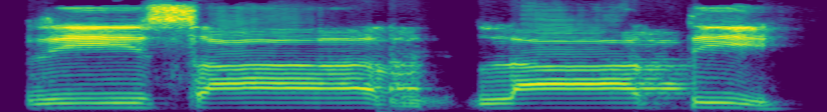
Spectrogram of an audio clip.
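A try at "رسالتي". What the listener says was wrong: রি টান দেবেন না, রিটা হচ্ছে হারাকাত। রিসালাতি। আচ্ছা, সিন খাড়া। মাশাল্লাহ, সিন খাড়া যাবার সা, এটা কি ইজরা করেন?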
